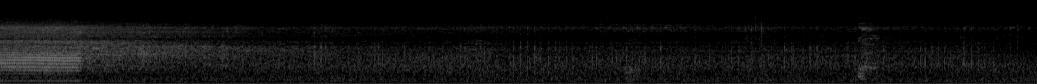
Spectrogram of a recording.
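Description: A steady, even humming tone stops under a second in, leaving faint open-air background hiss with no clear event.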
